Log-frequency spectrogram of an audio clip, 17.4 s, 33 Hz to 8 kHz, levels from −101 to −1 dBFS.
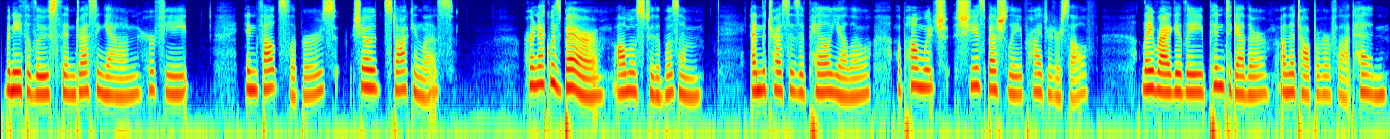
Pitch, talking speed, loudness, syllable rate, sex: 215 Hz, 150 wpm, -21 LUFS, 4.8 syllables/s, female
